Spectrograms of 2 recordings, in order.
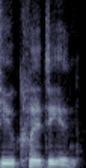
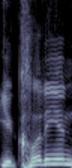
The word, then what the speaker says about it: Euclidean: That's the form that Euclidean geometry comes in. I thought you said it was Euclidean geometry. You have the wrong emphasis on the wrong syllable.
